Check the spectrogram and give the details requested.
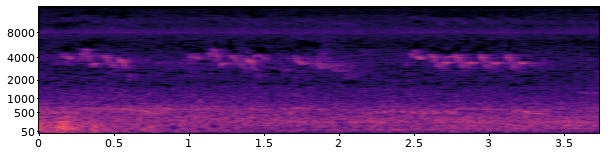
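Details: Prinia calling in the wild among rice fields: short bursts of thin, high, twittering notes repeated in several groups, over steady rural background noise.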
